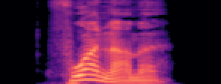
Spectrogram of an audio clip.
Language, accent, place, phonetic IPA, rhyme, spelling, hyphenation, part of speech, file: German, Germany, Berlin, [ˈfoːɐ̯ˌnaːmə], -aːmə, Vorname, Vor‧na‧me, noun, De-Vorname.ogg
- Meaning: given name (name chosen for a child by its parents)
